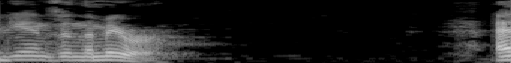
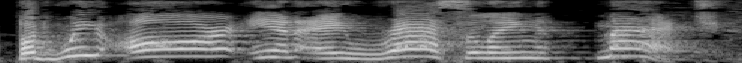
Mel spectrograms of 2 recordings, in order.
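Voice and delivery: preaching shout; 9 semitones higher, 5 dB louder, much slower than usual. Real, not acted. Preacher drives home point.

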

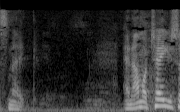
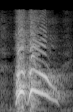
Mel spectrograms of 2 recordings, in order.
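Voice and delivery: a loud, high gasp of surprise; shocked gasp; 10 dB louder than usual. Acted. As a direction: gasp sharply at the hand. Hand changes again.

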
